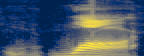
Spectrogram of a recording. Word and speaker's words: Roy: I know it says Roy, but the Canadian in me, if you're a Montreal Canadiens fan, Patrick Waugh, I'm going to pronounce it Waugh.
